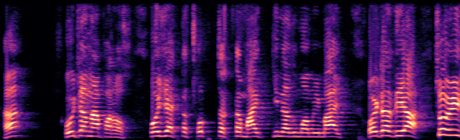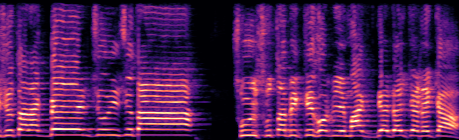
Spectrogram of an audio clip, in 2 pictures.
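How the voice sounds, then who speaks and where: An actor playing a loud middle-aged father-in-law who keeps berating his idle son-in-law. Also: very high voice, quick pace. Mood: furious. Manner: shouting, berating, repetitive rants.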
